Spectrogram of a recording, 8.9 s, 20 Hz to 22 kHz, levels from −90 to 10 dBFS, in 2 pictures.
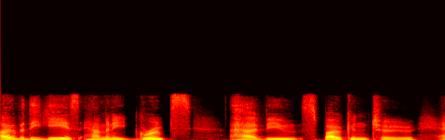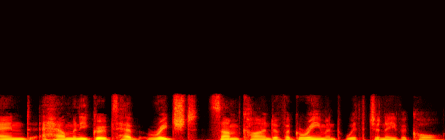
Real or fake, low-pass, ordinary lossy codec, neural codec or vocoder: fake; 7.2 kHz; MP3, 64 kbps; codec, 16 kHz, 0.5 kbps, X-Codec, WavLM features, trained on Multilingual LibriSpeech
